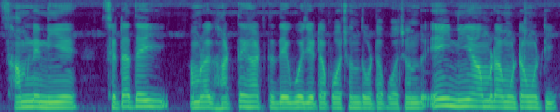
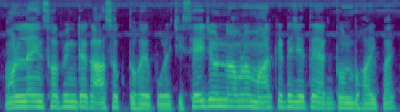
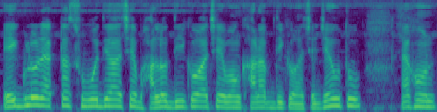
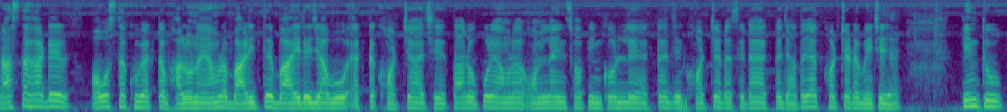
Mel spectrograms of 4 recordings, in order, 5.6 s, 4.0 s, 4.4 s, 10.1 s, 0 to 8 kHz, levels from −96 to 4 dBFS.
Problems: constant background noise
